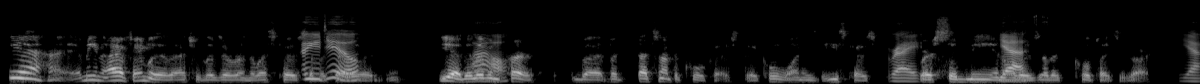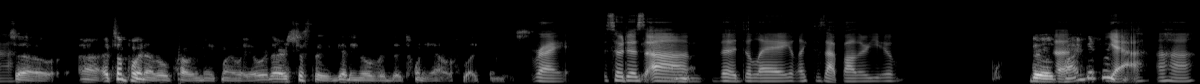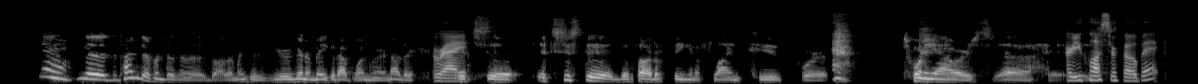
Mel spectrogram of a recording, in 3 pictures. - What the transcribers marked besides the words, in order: other background noise; tapping; chuckle
- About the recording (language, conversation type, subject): English, unstructured, What makes a place feel special or memorable to you?
- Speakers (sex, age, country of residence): female, 35-39, United States; male, 35-39, United States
